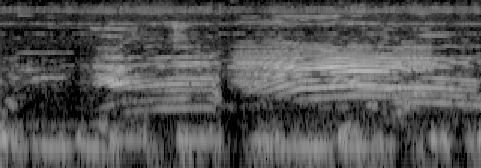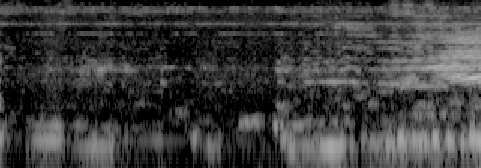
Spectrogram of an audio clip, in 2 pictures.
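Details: Loud, shrill water buffalo calls: a long, bright, wavering harmonic bellow in the middle, a shorter one at the start and a rising call at the end, over steady rhythmic music throughout.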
